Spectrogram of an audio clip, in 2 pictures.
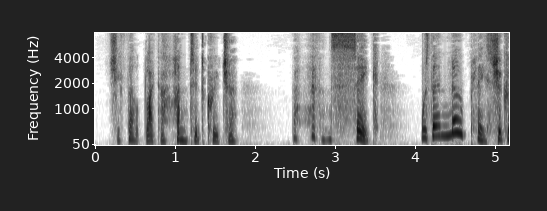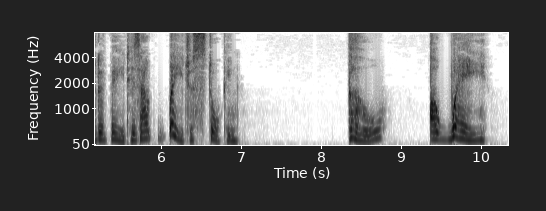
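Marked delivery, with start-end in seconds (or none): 8.3-10.1 scornful, precise enunciation, every word spaced out. Reading a novel aloud, a woman tells an intruder to leave: scornful, precise enunciation. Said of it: "enunciating each word with scornful precision".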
